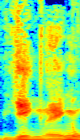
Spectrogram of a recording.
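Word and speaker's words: Yuengling: that is the youngling everyone around here pronounces it yingling which i don't know i i would assume that it would be an eye instead of a ue if it was actually the same in both syllables but i'm going to call it jungling because that that actually sounds closer to what it should be maybe i don't know but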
